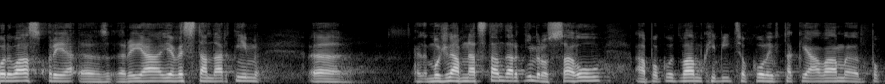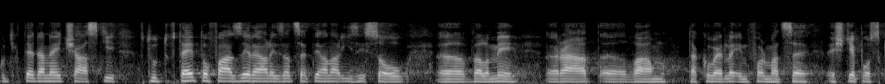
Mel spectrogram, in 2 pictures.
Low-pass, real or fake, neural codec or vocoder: 7.2 kHz; fake; codec, 16 kHz, 2 kbps, X-Codec, HuBERT features, trained on LibriSpeech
